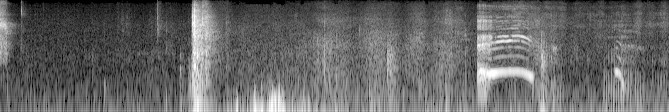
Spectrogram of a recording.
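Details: Domestic cats indoors, missing their owner and wanting the door opened: a bumping, door-like knock, shuffling noise, then one clear arching meow and a shorter second meow near the end.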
